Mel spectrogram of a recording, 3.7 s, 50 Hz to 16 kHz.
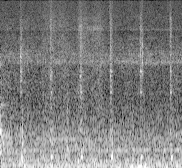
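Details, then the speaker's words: HD floppy drive in a vintage Mac formatting a high-density disk: sharp evenly spaced ticks about every 0.6 seconds over faint hum as the head steps and clunks; initialization then failed, head may have marked the disk. "You can you can hear it clunking away here. Scanning it."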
